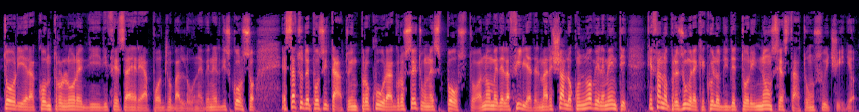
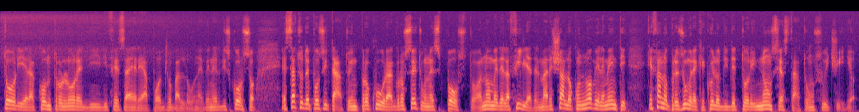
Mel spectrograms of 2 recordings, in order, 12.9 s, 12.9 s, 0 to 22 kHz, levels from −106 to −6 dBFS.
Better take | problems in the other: first | hiss; noticeable; throughout; 20 dB below the speech

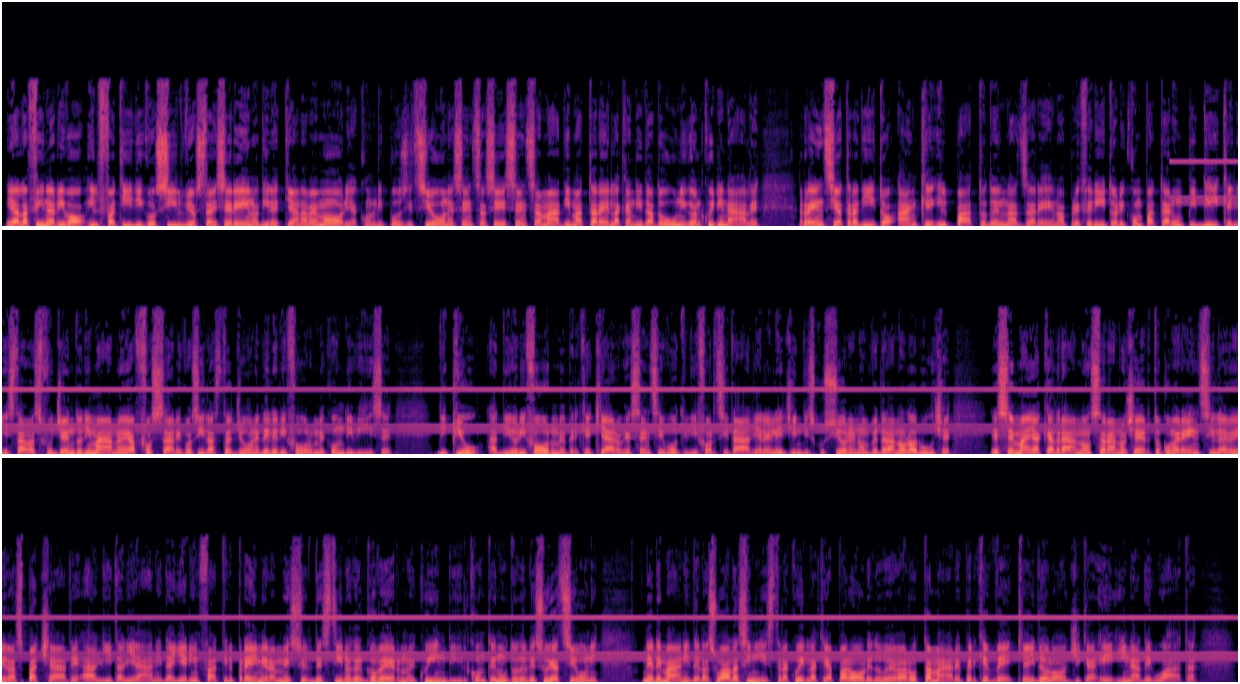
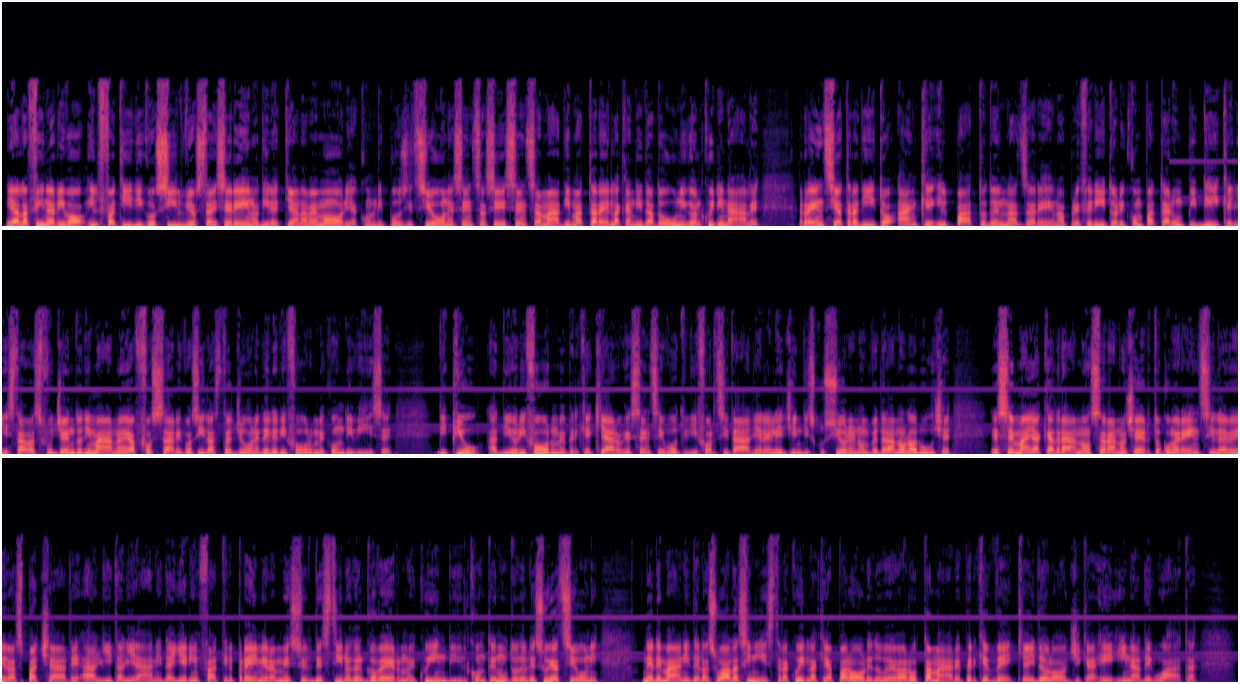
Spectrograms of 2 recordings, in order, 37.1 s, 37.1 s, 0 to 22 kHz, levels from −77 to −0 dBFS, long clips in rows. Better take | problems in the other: second | high-pitched whine; loud; from 12 s on; 6.5 kHz, 8 dB below the speech; faint in the second

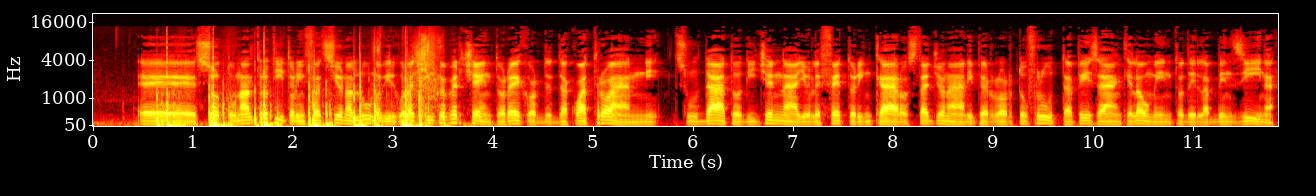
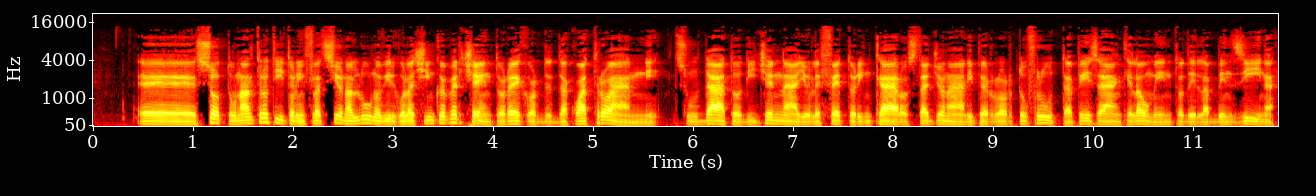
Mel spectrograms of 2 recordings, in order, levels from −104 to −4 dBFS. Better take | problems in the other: second | footsteps; loud; from 0.5 to 3.5 s; peak 4 dB above the speech

